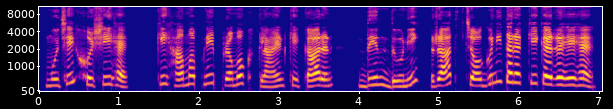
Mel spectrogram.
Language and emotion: Hindi, happy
